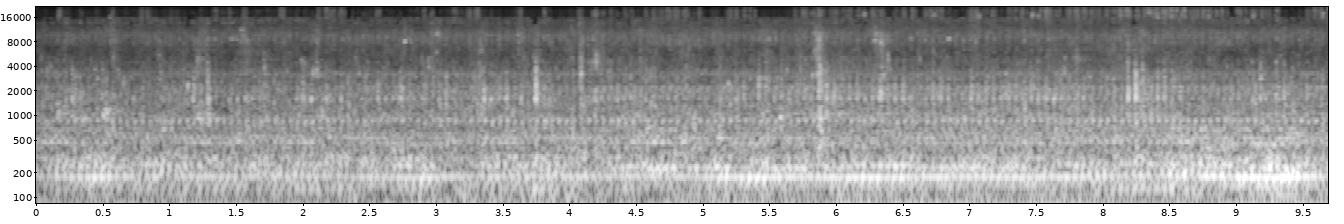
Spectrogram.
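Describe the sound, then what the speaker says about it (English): A small dinghy outboard motor drones steadily and fairly loudly while cruising through a mooring field off Catalina Island, a constant low engine hum with water wash and no talking. "Just out for a little cruise in the dinghy, looking at the boats in the mooring field."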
